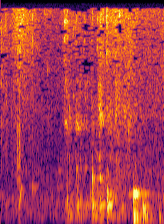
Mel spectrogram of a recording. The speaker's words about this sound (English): I'm going to do it again here. See this? A bit more water.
